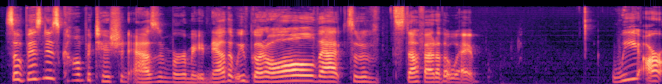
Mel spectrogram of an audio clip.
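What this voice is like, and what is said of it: Sniffly, slightly congested voice. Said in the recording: “I apologize if I'm a little sniffly ... I got a little emotional, so the nose is going to be going a little bit”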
